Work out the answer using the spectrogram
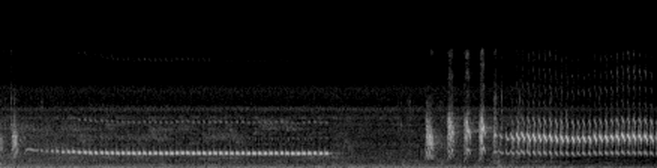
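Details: Tailorbird lure recording used to attract birds and to prompt silent or reluctant tailorbirds to sing: a long, even, rapidly pulsed trill on one pitch, a few sharp buzzy notes, then a higher pulsed trill.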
